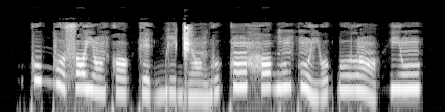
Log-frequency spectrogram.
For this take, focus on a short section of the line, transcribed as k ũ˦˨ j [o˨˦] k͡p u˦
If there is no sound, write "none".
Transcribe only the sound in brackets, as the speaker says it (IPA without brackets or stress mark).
o˨˦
